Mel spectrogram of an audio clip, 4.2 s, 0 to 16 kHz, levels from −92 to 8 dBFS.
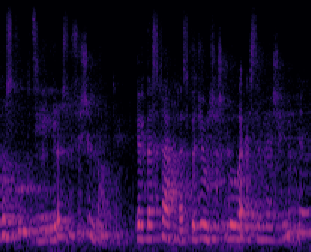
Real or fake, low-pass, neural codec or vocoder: fake; 14.4 kHz; codec, 32 kHz, 1.9 kbps, SNAC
